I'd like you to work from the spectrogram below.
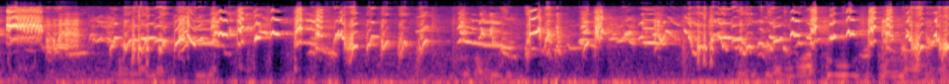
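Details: Kacer, or oriental magpie-robin, in energetic mimicry song: fast sequences of clear whistles, harsh chips and buzzy trills, swooping up and down, delivered in dense bursts with low hum behind.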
